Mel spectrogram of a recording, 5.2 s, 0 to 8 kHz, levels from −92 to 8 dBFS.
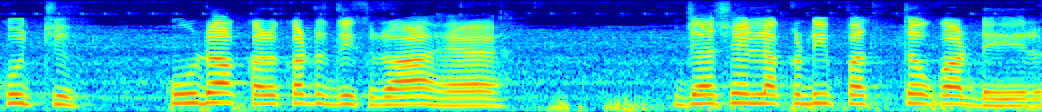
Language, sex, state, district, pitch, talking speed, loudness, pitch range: Hindi, male, Uttar Pradesh, Shamli, 235 Hz, 115 wpm, -17 LUFS, 210-245 Hz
